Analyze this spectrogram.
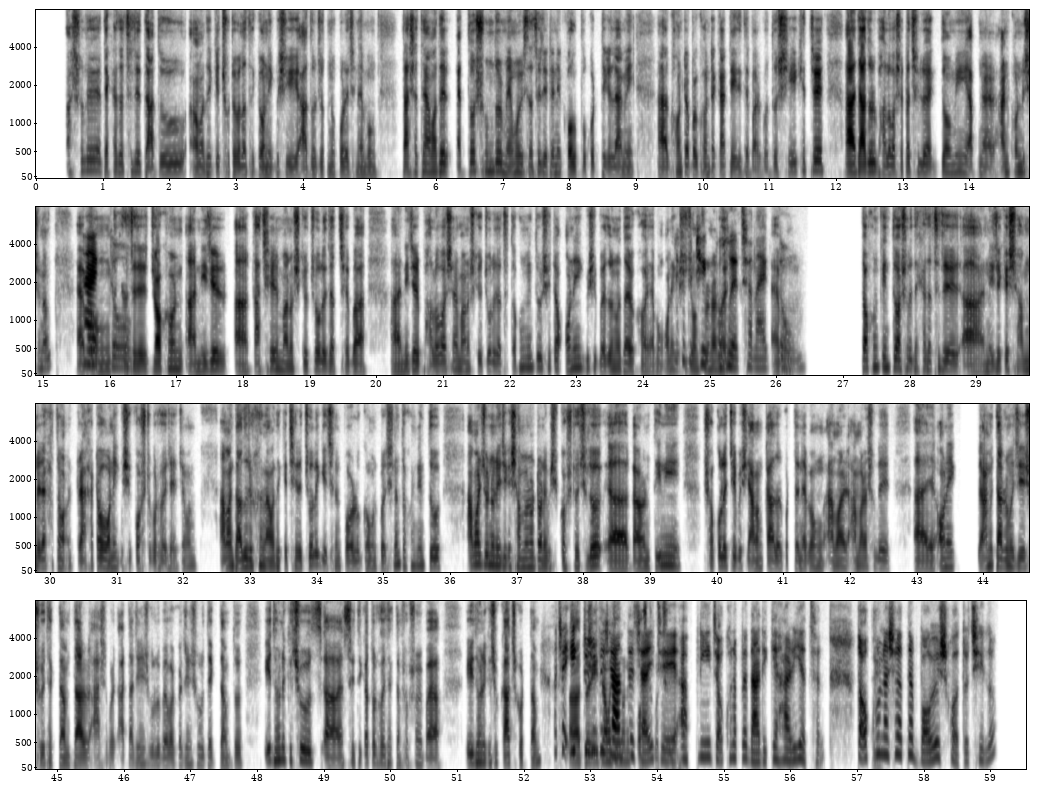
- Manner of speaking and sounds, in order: tapping; other background noise; in English: "unconditional"; laughing while speaking: "বলেছেন"
- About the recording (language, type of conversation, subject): Bengali, podcast, বড় কোনো ক্ষতি বা গভীর যন্ত্রণার পর আপনি কীভাবে আবার আশা ফিরে পান?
